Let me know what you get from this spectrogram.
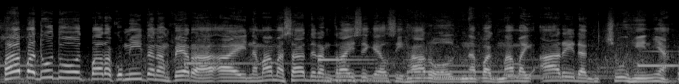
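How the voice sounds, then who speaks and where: Male radio drama narrator reading a first-person story, medium pitch, prominent music behind. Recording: very loud music bed.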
